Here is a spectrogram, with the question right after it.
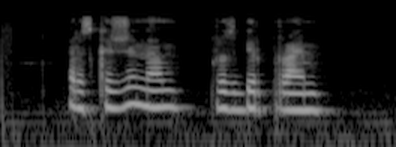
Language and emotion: Russian, neutral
